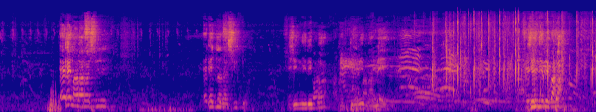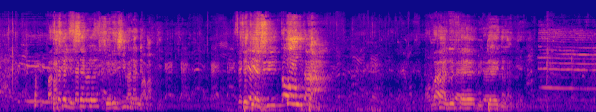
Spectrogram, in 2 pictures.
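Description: A middle-aged man speaks with animation through a microphone and loudspeaker outdoors.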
